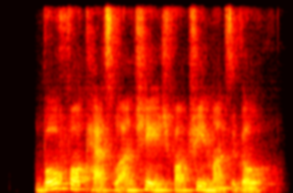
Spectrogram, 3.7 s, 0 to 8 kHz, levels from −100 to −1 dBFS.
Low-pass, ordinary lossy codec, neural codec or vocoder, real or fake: none; none; codec, 16 kHz, 4.8 kbps, FACodec; fake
